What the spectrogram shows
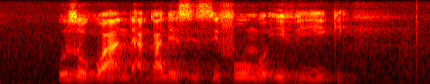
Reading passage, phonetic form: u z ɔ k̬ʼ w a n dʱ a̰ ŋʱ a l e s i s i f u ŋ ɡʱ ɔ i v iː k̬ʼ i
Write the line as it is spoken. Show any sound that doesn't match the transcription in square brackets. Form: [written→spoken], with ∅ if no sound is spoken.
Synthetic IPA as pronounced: u z ɔ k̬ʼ w a n dʱ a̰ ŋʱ a l e s i s i f u ŋ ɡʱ ɔ i v iː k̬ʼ i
